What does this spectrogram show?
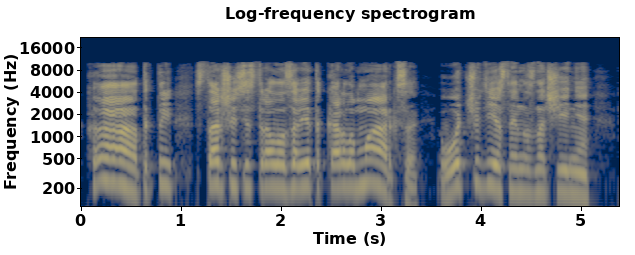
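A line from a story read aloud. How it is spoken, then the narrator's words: Babbling, laughing hard. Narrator (Russian): лепетали, покатываясь со смеху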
